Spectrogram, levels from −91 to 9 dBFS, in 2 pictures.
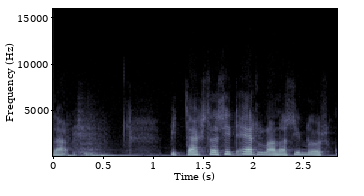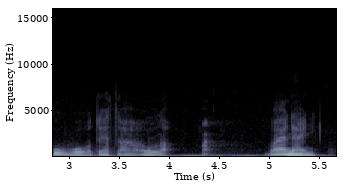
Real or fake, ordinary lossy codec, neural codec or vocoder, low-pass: real; none; none; 14.4 kHz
